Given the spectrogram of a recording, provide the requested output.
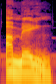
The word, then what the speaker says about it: amém: Ela dizia amém, com ênfase na última sílaba.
